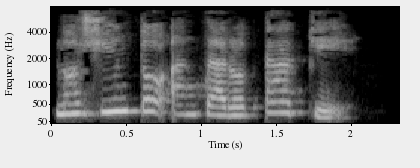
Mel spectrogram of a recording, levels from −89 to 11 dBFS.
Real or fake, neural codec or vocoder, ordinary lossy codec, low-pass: fake; codec, 24 kHz, 3 kbps, HILCodec; MP3, 32 kbps; 7.2 kHz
